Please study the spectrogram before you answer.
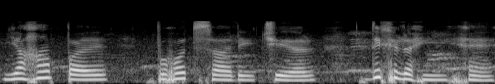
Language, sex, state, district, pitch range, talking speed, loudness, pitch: Hindi, male, Madhya Pradesh, Katni, 205-255 Hz, 95 wpm, -15 LUFS, 220 Hz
